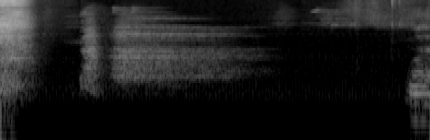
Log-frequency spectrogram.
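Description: A slow inhalation during a guided meditation exercise, an audible airy breath drawn in after a short gasp, fairly close, with a faint chirp near the end and no talk over it.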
